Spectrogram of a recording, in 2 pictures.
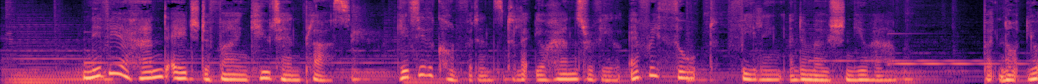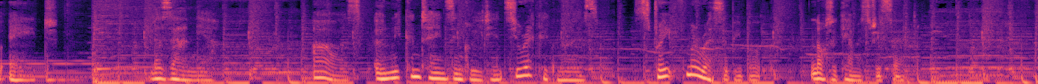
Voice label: Commercial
